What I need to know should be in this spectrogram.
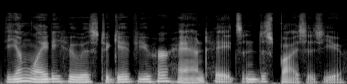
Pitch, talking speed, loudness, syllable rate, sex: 115 Hz, 240 wpm, -19 LUFS, 5.3 syllables/s, male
